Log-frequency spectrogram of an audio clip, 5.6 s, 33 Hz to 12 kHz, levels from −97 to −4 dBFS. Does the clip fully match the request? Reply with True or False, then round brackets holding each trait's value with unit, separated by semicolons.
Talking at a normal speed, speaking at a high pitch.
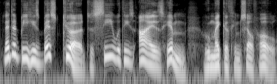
False (175 wpm; 140 Hz)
